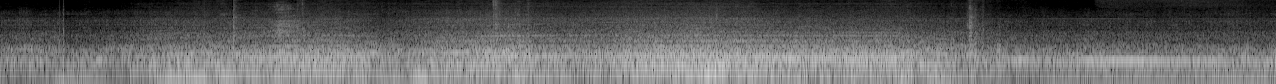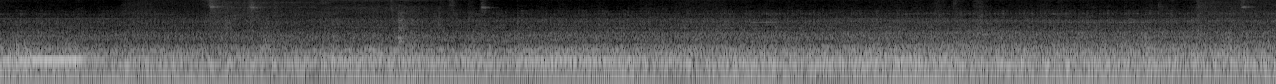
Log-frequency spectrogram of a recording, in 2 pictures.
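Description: Scania OmniCity double-decker bus heard from inside the lower deck: its five-cylinder diesel engine pulls with a steady hum for about the first ten seconds, then eases off. The bus runs on more quietly, with occasional clicks and rattles from the body.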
